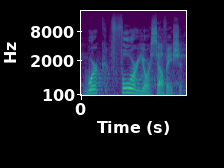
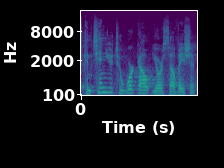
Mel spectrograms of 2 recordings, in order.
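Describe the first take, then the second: First: Slow, stressing for in Work for your salvation; slow wrong wording. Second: Continue and work out stressed. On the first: Pastor shows what scripture does not say, slow stress on for. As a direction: read the wrong version slowly. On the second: Pastor contrasting scripture wording, stressing Continue. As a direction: lean on Continue as the key. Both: Shown as a demonstration. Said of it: "it doesn't say".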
